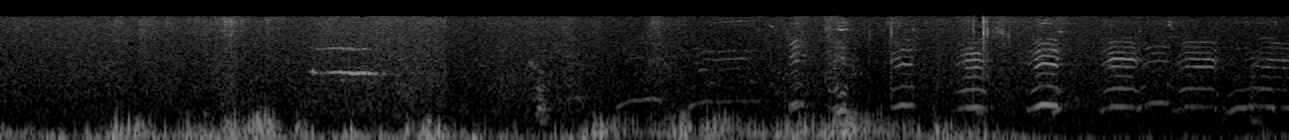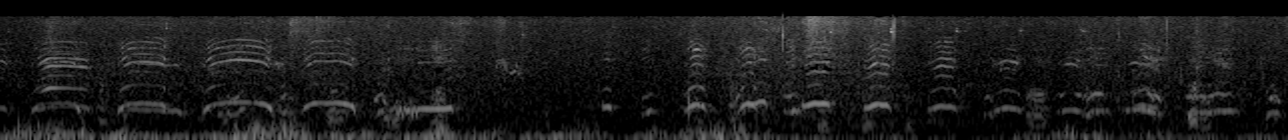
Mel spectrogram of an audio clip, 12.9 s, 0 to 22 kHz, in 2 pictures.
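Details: Four-week-old puppies of the Formule 1 / Callie litter at Le Domaine des Pertins, giving a steady stream of high, arched whimpers and squeals, several per second, over low thumping and rustling handling noise.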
